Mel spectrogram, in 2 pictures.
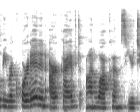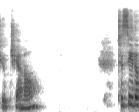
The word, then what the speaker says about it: Wacom: displays in the creative Community our name is pronounced W which means Harmony in Japanese and Comm is in computer so Wacom but we still answer to wcom or Wacom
